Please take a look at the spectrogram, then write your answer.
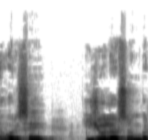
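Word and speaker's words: Euler: Napier's constant भी बोलते हैं और इसे यूलर्स नंबर भी बोलते हैं। Some people read it एज ऑयलर्स number. ठीक है, तो ऑयलर्स नंबर भी पढ़ा जाता है। इट्स बेसिकली प्रोनाउंसिएशन डिफरेंशिएशन, सो वो रीजनल होती है।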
